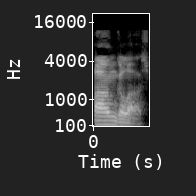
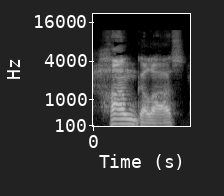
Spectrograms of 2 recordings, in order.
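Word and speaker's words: ἄγγελος: Angalas. But notice that the breathing there is unaspirated. It's not hungalas. It's angalas.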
